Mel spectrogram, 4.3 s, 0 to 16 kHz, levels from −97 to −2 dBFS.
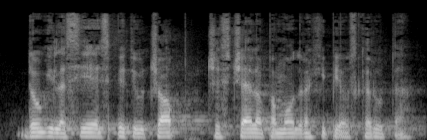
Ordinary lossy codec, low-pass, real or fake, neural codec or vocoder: MP3, 48 kbps; 14.4 kHz; fake; codec, 44.1 kHz, 7.8 kbps, Pupu-Codec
